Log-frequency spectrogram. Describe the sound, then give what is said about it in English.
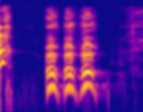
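Three quick, yelping barks from a human voice, mimicking a wolf or dog, each rising and falling in pitch, with a short breathy sound before and quiet afterward. “A wolf.”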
